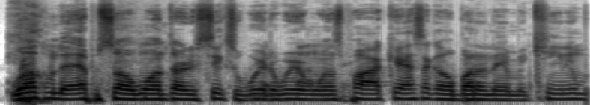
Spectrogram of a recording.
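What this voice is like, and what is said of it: Rough, congested-sounding voice. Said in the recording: “Please excuse my voice. My allergies is kicking my ass.”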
